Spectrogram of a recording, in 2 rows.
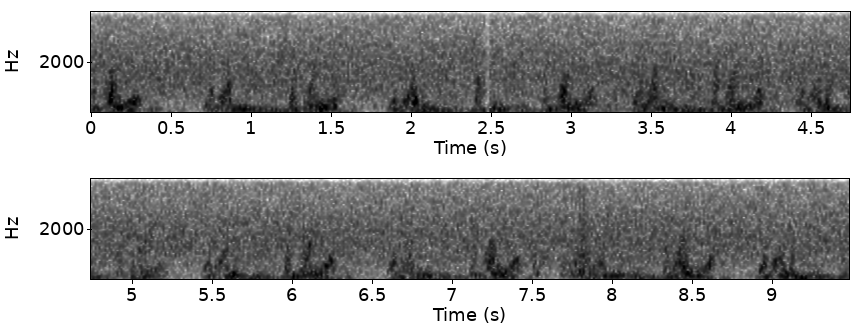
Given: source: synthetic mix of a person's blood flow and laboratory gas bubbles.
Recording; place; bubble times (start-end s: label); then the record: Doppler ultrasound of blood flow; precordium
7.47-7.85 s: bubbles
From the record:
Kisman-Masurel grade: 112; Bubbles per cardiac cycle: 1 to 2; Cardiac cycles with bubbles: 1 to 10%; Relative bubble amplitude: moderate (0.250 to 0.450); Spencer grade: 1 (occasional bubble signal discernible with the cardiac motion signal, with majority of cardiac periods free of bubbles); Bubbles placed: only in the low amplitude regions of the cardiac cycle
